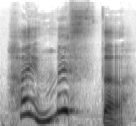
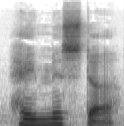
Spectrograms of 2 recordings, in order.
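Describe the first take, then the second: First: It is said in a put-on child's voice. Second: It is said in a grown-up voice. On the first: The speaker calls it wrong. "I'm gonna attempt a child voice here" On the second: The speaker calls it right. "So it would have been more like"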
